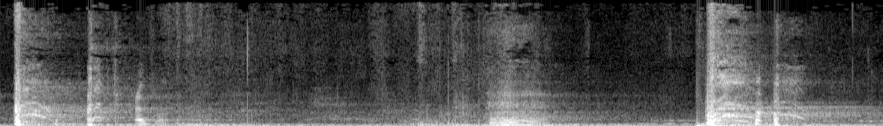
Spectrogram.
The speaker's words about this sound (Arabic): أنا أخاف أكح.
